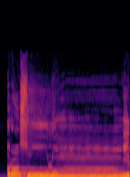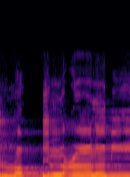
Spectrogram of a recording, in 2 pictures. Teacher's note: Masuk dengan mendengung. Masuk pada huruf mim dan mendengung selama tiga harakat. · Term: idgam bigh bunah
